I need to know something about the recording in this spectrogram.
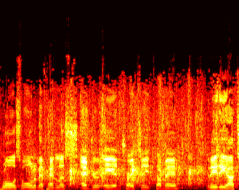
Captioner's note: crowd clapping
